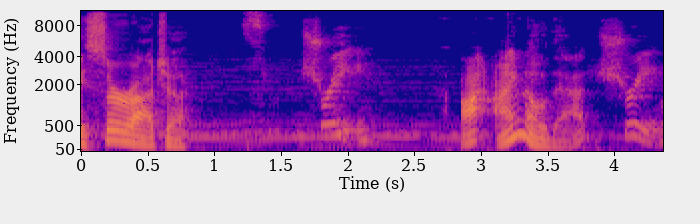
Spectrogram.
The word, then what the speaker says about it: Sri: Shri, not Sri.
